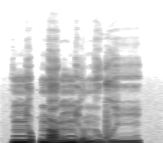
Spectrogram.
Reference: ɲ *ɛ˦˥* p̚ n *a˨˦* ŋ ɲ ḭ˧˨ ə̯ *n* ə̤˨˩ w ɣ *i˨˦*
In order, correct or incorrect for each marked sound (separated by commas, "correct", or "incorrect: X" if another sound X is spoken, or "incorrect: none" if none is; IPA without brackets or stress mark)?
incorrect: ə˦˥, correct, correct, correct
